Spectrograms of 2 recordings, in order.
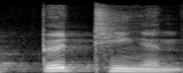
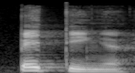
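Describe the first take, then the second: First: Standard German, with a rounded first vowel. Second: Swabian accent, with an unrounded first vowel. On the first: "auf Hochdeutsch" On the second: "auf Schwäbisch"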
